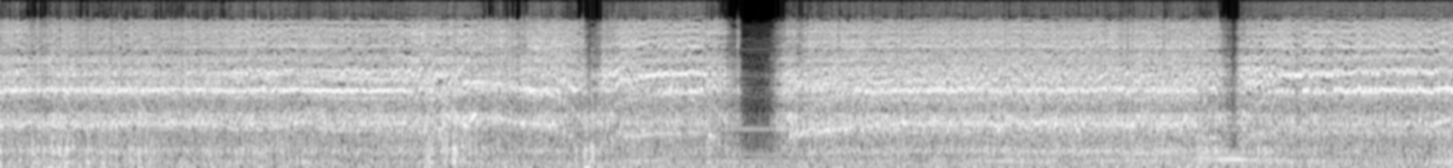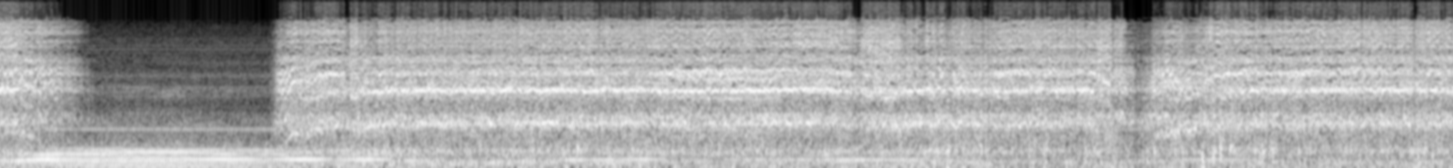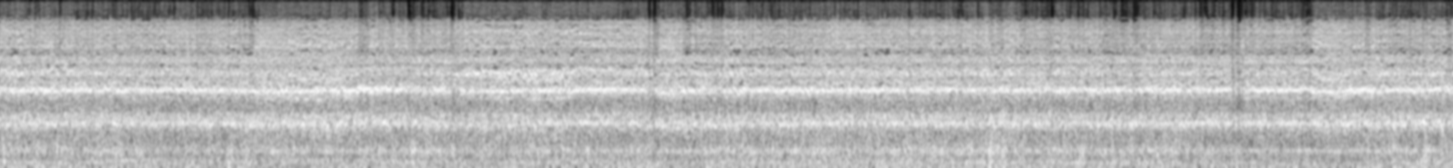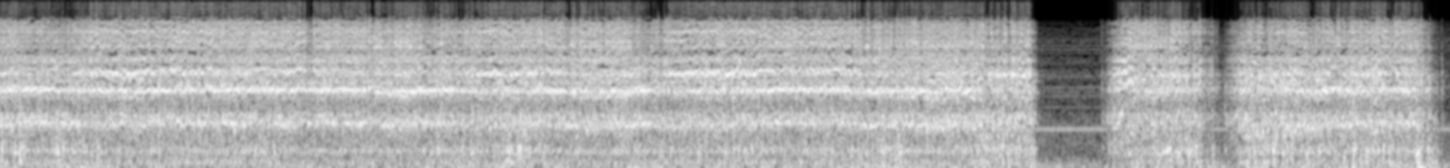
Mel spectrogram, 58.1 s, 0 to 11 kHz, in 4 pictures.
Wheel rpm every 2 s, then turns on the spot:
240, 230, 230, 120, 180, 210, 160, 120, 40, 220, 220, 220, 170, 170, 230, 230, 220, 220, 230, 230, 230, 230, 220, 230, 220, 220, 200, 80, 160.
none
